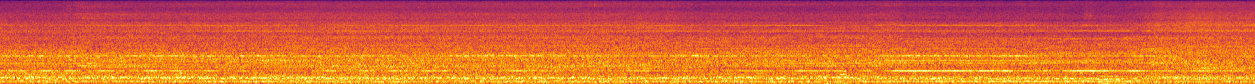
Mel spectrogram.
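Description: Refrigerant rushing through an opened valve between two recovery tanks, a steady broadband whooshing roar that holds constant and loud throughout with faint tonal hum beneath.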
